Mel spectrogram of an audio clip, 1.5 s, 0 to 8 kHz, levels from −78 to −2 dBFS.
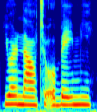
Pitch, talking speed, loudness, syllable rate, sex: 210 Hz, 245 wpm, -14 LUFS, 6.2 syllables/s, female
